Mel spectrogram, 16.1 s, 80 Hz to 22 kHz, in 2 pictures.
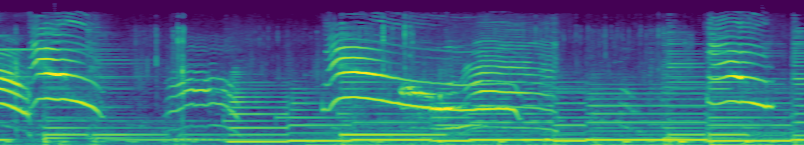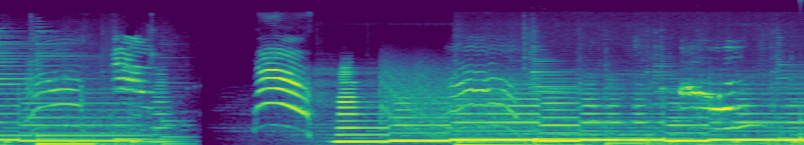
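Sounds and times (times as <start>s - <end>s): cat meowing: 0.0s - 5.7s, 7.2s - 9.8s, 10.6s - 11.3s, 12.6s - 13.4s, 14.8s - 15.6s
gentle background music: 0.0s - 10.1s, 11.4s - 16.0s.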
